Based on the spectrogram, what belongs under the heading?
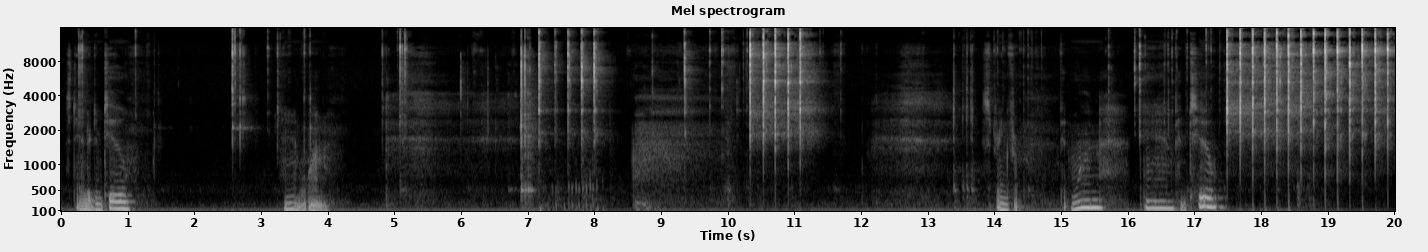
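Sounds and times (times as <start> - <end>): small metal clicks and taps: 2.6 - 3.8, 6.9 - 8.2, 9.4 - 11.4, 16.1 - 20.0.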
